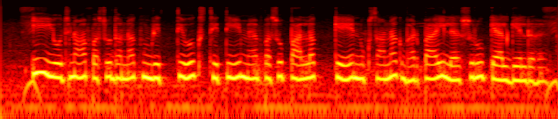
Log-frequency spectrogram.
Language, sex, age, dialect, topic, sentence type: Maithili, female, 18-24, Eastern / Thethi, agriculture, statement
